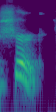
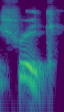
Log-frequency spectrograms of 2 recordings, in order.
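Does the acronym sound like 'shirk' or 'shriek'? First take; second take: shirk; shriek. First: It is said like the word 'shirk'. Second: It is said like the word 'shriek'. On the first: This is how literary scholars say it. "Literary scholars, including Carol Shields, pronounce that acronym SHIRK" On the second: This is how theology scholars say it. "theology scholars pronounce it SHRIEK"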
